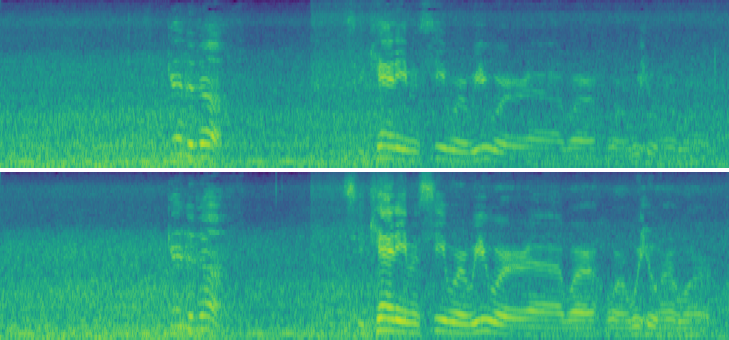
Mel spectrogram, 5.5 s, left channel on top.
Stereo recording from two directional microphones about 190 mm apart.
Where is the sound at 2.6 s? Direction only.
40° right (ahead or behind).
